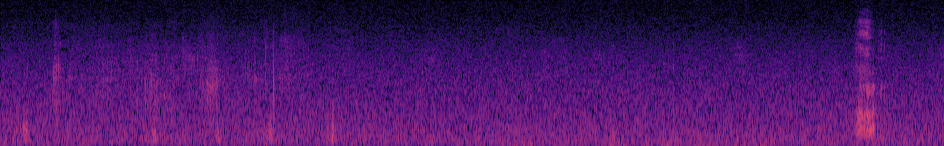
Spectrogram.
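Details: Quiet room with a few soft sniffs and clicks, then one sharp, brief sneeze from a cat near the end.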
